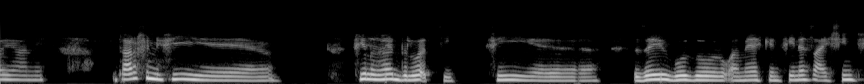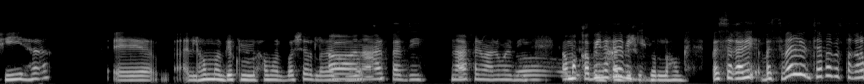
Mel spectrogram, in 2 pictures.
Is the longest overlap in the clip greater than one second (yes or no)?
yes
